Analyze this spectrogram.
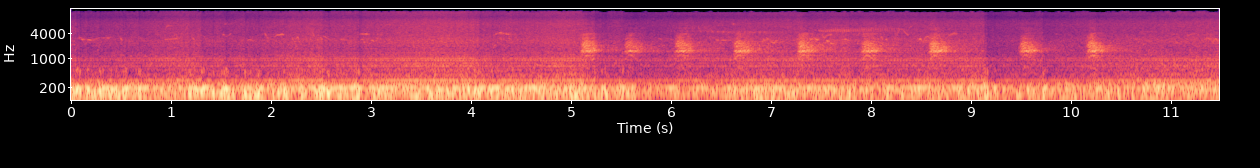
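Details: Bald eagles at their nest, heard on a live camera: after a stretch of steady low rumble, a rapid, uneven series of short harsh calls, mostly in quick pairs.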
